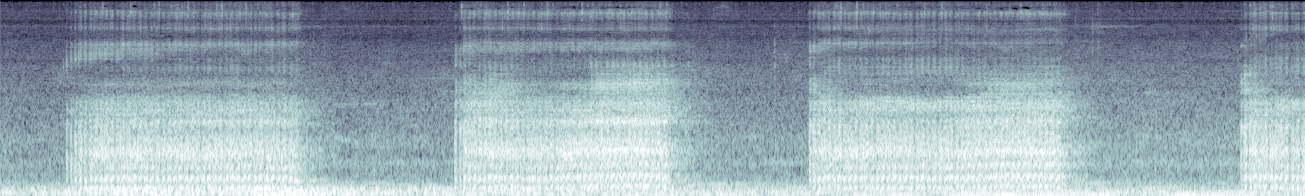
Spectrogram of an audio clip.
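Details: White Chihuahua guarding against intruder cockroaches beside cockroach bait. It produces low, rumbling growls in four extended bouts of nearly two seconds, with brief pauses between them, indoors.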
